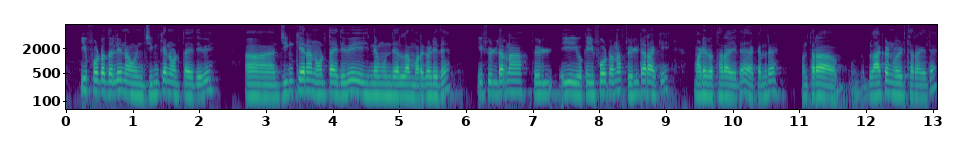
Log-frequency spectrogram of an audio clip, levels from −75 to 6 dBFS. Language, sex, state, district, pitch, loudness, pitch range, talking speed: Kannada, male, Karnataka, Shimoga, 145 Hz, -27 LUFS, 135-160 Hz, 155 wpm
